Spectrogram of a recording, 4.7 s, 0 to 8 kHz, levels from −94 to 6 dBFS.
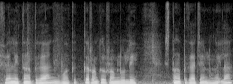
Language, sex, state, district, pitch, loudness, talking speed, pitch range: Wancho, male, Arunachal Pradesh, Longding, 135 Hz, -15 LUFS, 190 wpm, 130-140 Hz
